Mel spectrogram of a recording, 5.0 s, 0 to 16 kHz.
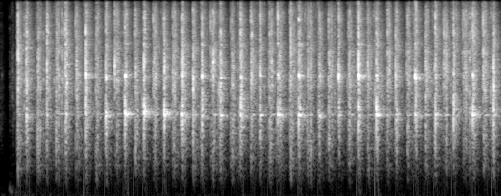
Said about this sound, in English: add some ice, and then put 1 ounce of Irish whiskey. And 1 ounce of butterscotch schnapps. Put the lid on the shaker and give it a good shake.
